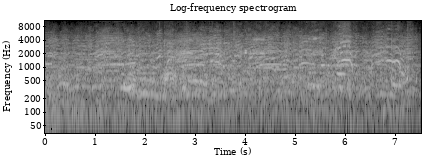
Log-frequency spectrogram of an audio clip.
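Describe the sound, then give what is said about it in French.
A dense crowd of village children surrounding a car, chattering and shouting at once, their high-pitched voices overlapping into a shrill, continuous clamor. “Les enfants entourant la voiture l'empêchent d'avancer. Très vite, leurs cris deviennent stridents.”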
